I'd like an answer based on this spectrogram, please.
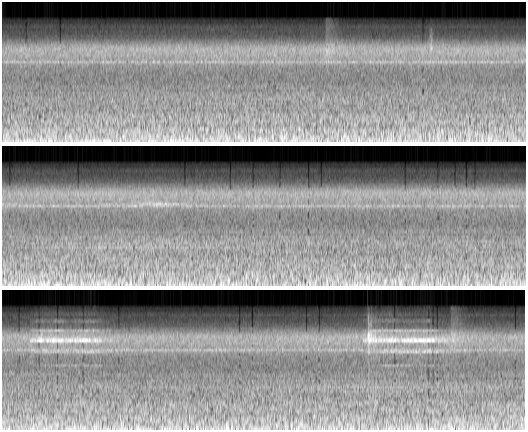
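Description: Steady, dense machinery noise of a metal-strip rolling-mill line running, with a thin steady high whine throughout. A brief high-pitched squeal comes twice, about two-thirds of the way through and again near the end.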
